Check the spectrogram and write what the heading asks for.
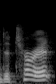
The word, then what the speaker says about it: deterrent: vowels like water now the T in deterrent it also comes between two vowels but we are not going to say this with a flat T and this is because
